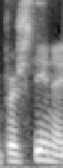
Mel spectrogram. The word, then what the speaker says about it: Pristina: Pronounce it? Is it Pristina? Was it from Pristina or from Germany? No, from Pristina, you're right.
